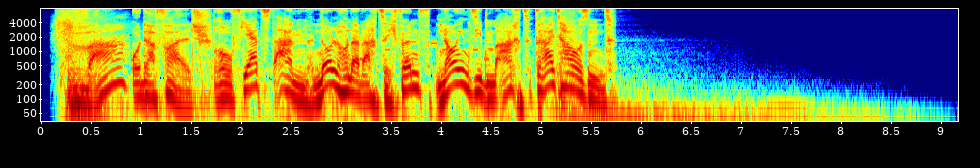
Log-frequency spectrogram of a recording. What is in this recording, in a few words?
station voice (dropper)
